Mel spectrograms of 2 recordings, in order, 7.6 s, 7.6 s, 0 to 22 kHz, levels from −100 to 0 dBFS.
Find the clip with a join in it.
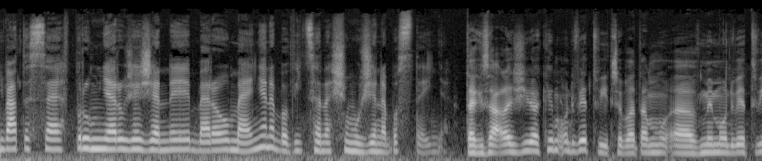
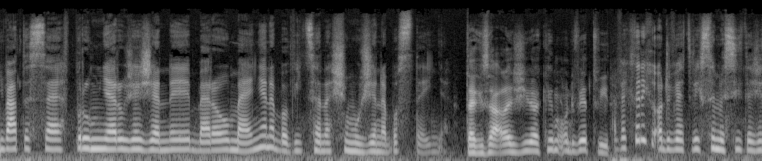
second; 1 cut; at 6.1 s

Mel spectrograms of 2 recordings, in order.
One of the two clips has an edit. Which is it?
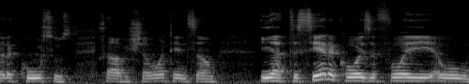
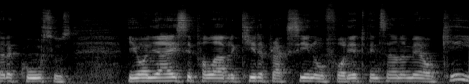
first; 1 cut; at 1.0 s

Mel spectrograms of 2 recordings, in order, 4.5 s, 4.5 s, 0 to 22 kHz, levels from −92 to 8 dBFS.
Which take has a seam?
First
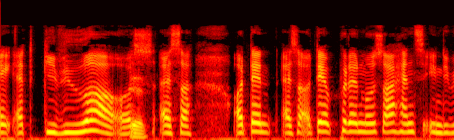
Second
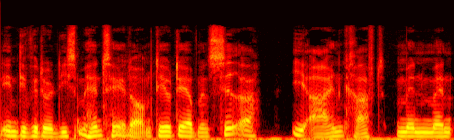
second; 1 cut; at 1.9 s

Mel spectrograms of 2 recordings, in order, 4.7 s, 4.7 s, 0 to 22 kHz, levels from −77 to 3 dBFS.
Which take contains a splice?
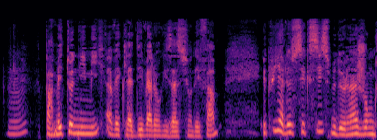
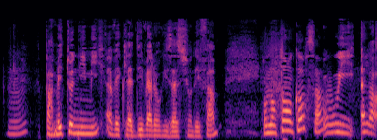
second; 1 cut; at 3.2 s

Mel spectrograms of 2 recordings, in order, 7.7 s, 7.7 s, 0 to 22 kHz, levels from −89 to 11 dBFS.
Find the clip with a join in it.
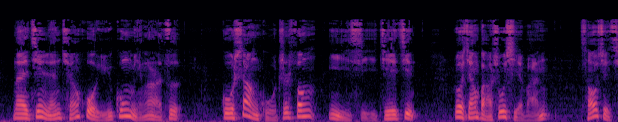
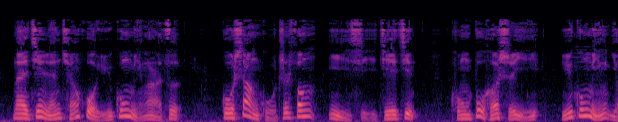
first; 1 cut; at 5.5 s

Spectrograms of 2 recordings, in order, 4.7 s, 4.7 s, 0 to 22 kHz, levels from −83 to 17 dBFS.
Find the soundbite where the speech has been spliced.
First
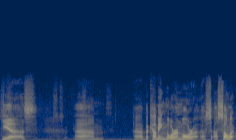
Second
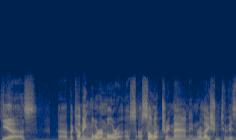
second; 1 cut; at 1.0 s

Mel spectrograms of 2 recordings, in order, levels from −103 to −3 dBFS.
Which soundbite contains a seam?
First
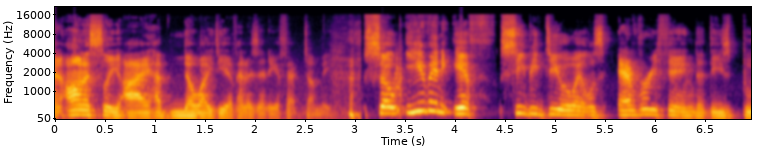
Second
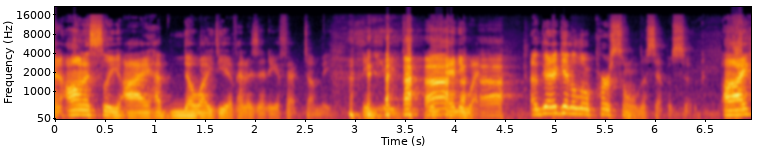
first; 1 cut; at 3.1 s

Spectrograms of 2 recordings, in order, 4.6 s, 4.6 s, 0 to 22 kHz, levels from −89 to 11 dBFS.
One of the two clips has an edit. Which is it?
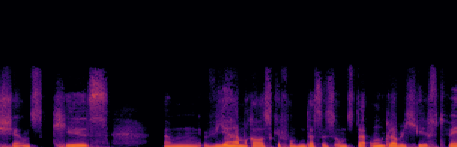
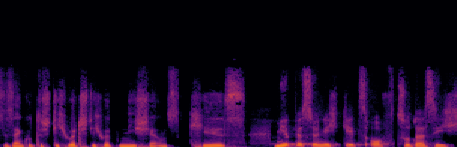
second; 1 cut; at 2.7 s

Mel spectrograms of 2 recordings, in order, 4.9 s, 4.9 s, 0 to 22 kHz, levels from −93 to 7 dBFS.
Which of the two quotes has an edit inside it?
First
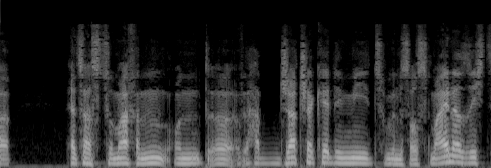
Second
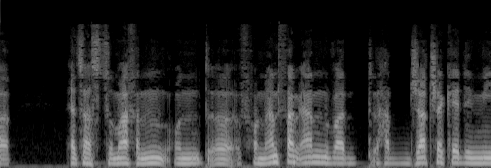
first; 1 cut; at 2.4 s

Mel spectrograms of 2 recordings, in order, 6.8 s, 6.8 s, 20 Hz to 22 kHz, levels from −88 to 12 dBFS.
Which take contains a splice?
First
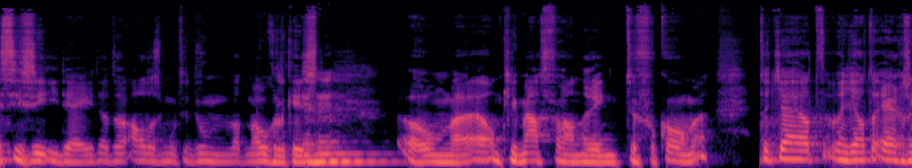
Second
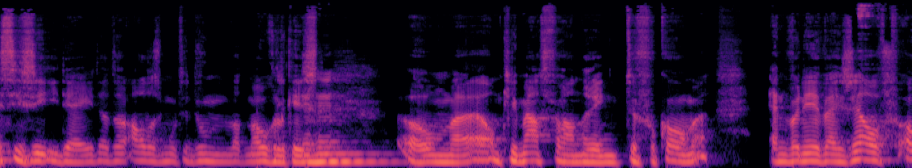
first; 1 cut; at 5.7 s

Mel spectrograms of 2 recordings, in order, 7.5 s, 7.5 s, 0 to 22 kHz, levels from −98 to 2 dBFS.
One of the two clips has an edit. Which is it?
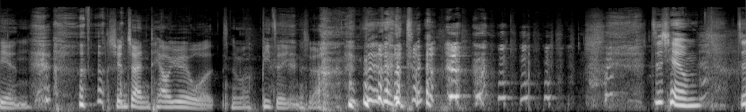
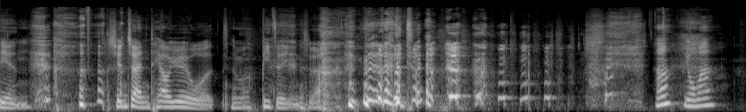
second; 1 cut; at 6.5 s

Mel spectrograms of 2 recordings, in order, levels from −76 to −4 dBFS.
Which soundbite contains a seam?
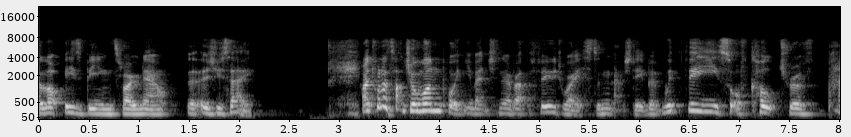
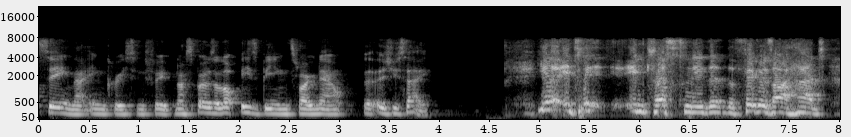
first; 2 cuts; at 3.2 s, 5.7 s

